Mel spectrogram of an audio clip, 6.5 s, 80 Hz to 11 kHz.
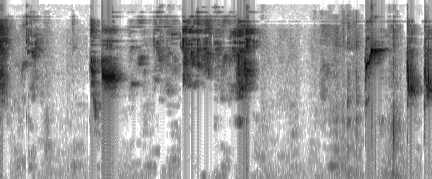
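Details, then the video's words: Asian pied starling in full song, from a 2022 tutor recording used for training birds. Scratchy, chattering phrases and squeaky notes come in irregular bursts separated by short silences. "Kicau burung jalak suren |Burung kicau jalak suren masteran|jalak uren gacor 2022"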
